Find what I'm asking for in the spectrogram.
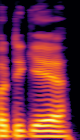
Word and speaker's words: De Gea: De Gea? How do you say that? The keeper for Man U? – Oh, De Gea. – De Gea? Yeah, there we go.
